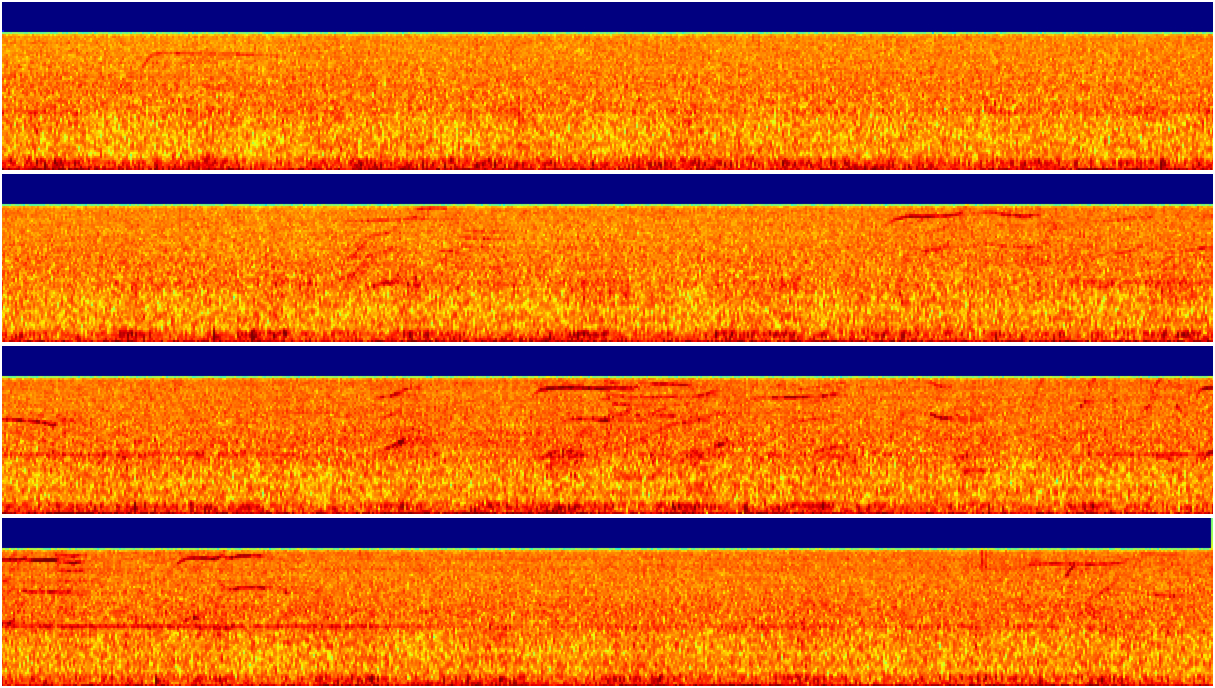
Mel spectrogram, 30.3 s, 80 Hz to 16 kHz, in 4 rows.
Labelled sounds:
0.8	1.6	killer whale, 4.2 to 5.6 kHz
13.0	14.1	killer whale, 5.4 to 7.9 kHz
19.8	20.4	killer whale, 4.6 to 6.3 kHz
29.0	29.8	killer whale, 4.4 to 6.3 kHz

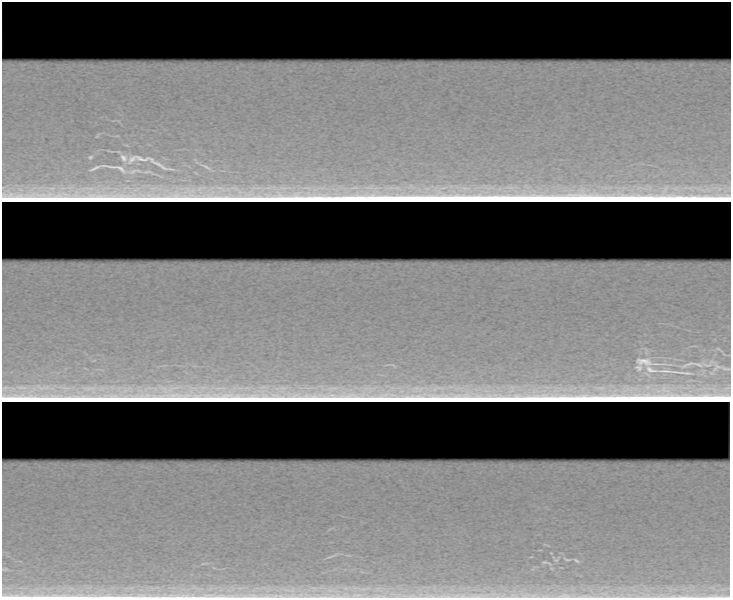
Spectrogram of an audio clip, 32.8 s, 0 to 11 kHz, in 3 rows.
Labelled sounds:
0.1	3.2	killer whale, Bigg's (transient), 1.1 to 3.7 kHz
20.4	22.0	killer whale, Bigg's (transient), 1.3 to 2.8 kHz
25.0	25.3	killer whale, Bigg's (transient), 1.6 to 1.8 kHz
26.7	27.1	killer whale, Bigg's (transient), 2.1 to 2.6 kHz
30.3	30.6	killer whale, Bigg's (transient), 2.0 to 2.3 kHz

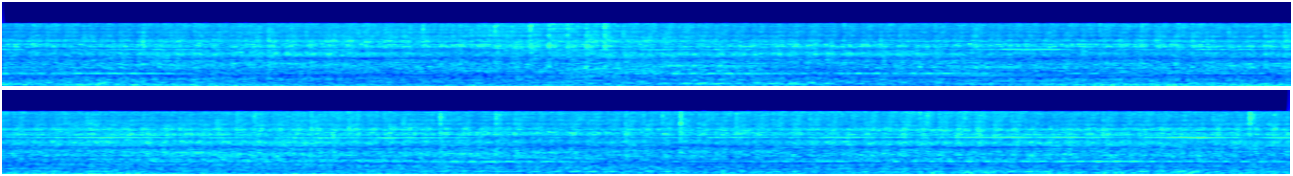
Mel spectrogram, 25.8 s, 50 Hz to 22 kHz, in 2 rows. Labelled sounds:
9.9	10.6	vessel noise, 2.0 to 2.3 kHz
24.5	25.0	vessel noise, 2.1 to 2.2 kHz

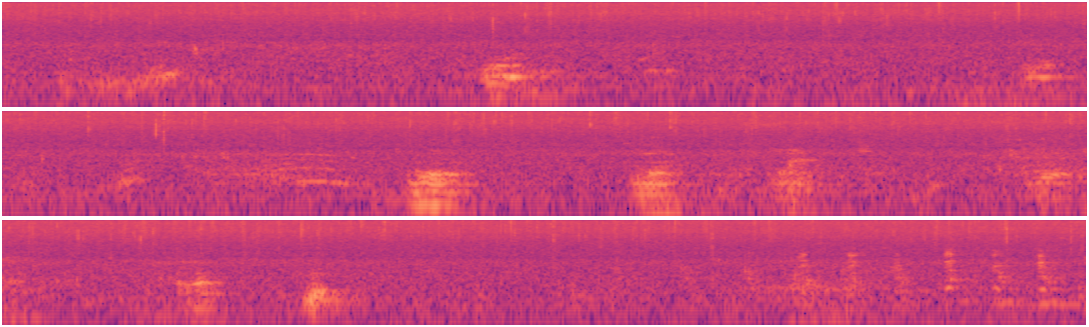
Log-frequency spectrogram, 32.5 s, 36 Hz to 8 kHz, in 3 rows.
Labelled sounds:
18.5	18.8	humpback whale, 1.0 to 1.2 kHz

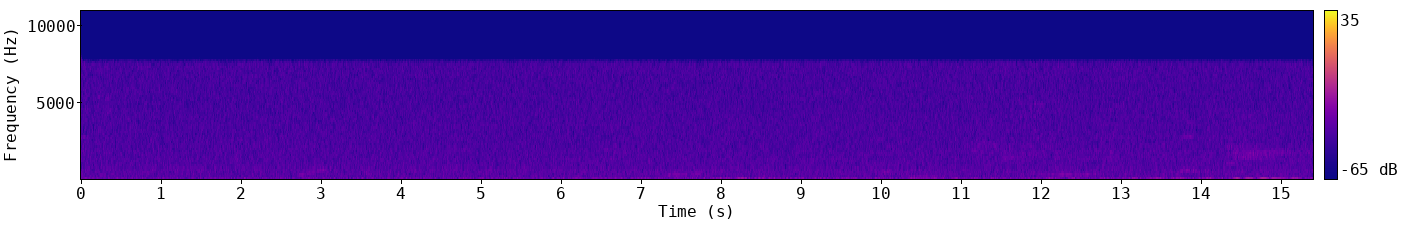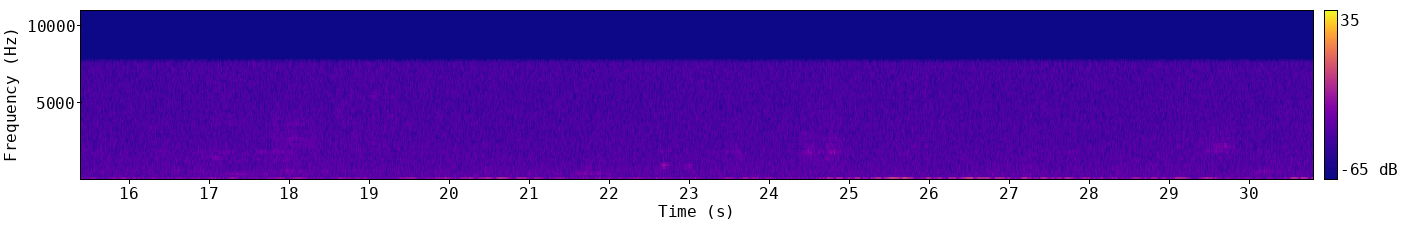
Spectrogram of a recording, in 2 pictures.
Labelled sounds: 14.4	14.9	Pacific white-sided dolphin, 1.3 to 2.0 kHz
16.9	17.2	Pacific white-sided dolphin, 1.3 to 1.6 kHz
29.5	29.8	Pacific white-sided dolphin, 2.0 to 2.3 kHz

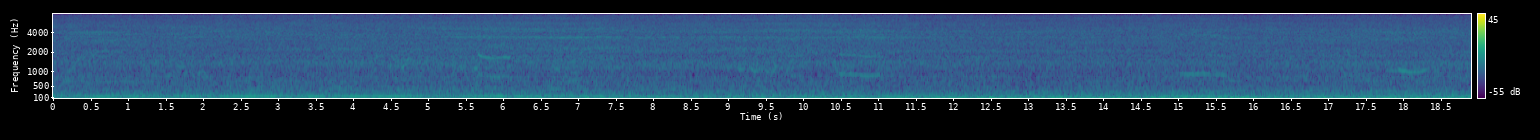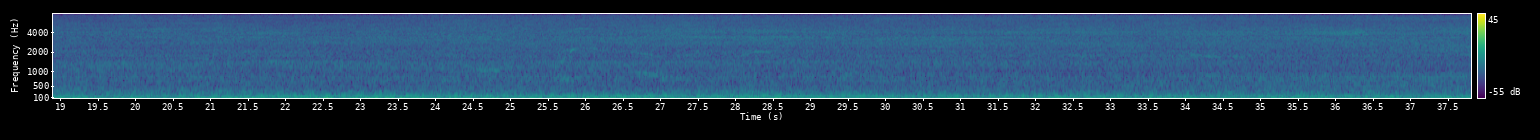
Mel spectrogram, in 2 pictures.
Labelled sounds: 5.5	6.1	killer whale, 0.81 to 3.4 kHz

